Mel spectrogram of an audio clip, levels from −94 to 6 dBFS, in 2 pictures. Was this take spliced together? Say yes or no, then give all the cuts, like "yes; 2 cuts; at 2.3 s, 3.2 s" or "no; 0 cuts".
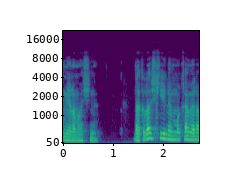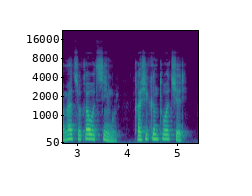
yes; 2 cuts; at 1.2 s, 4.0 s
